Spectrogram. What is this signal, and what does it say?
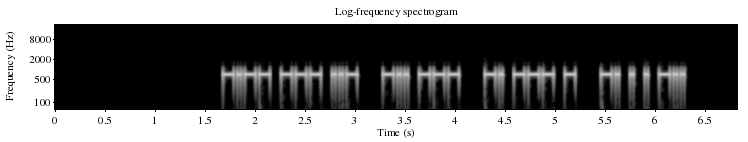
Morse code, heard as a keyed tone, about 32 wpm, 700 Hz. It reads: YOU DO NOT NEED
